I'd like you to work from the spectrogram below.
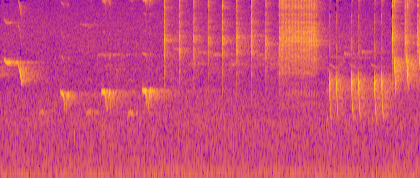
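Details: Singing nightingale gives several falling whistled notes, then a stretch of rapid dry clicks, a short harsh rasp, and closing bursts of quick, bright repeated notes.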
